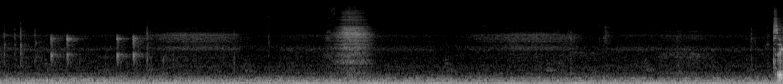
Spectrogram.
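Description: Typing on a Logitech K380 Multi-Device compact keyboard: soft, quick key clicks in short bursts over a steady background hiss, with a brief louder rustle partway through.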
